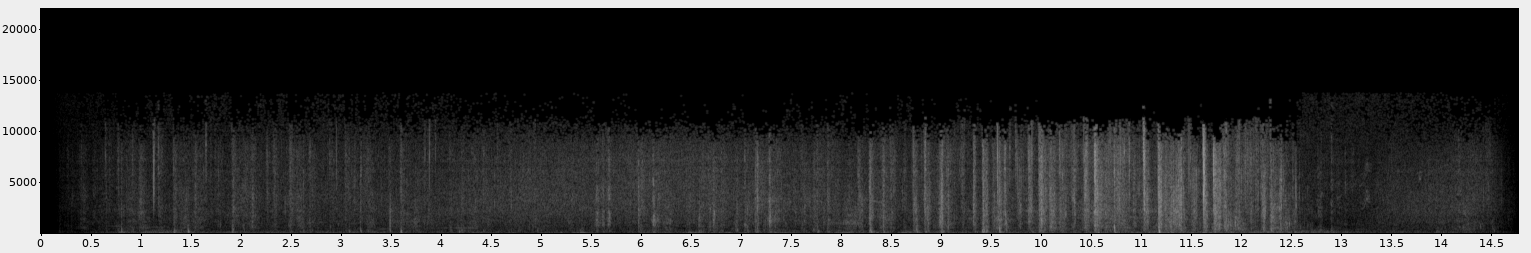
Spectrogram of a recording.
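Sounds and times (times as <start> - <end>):
horse gaits approaching: 0.2 - 14.7.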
